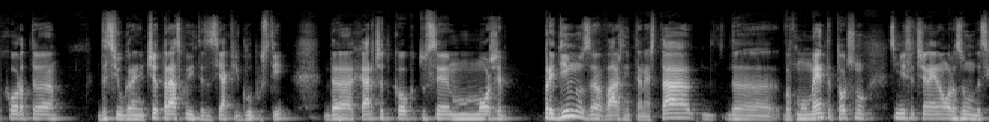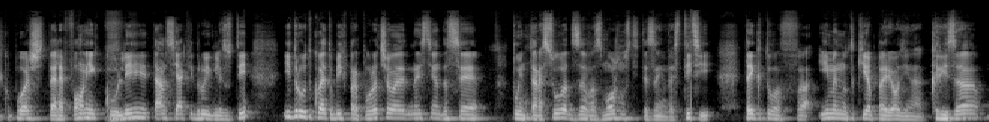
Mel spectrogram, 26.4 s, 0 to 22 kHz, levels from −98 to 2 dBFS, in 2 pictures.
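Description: Three abrupt skips cut into the speech at 10.47 s, just before "момента точно смисля че", at 16.43 s, right after "коли там всякакви други", and at 22.38 s, after "поинтересуват за възможностите за". Each drops roughly a twentieth of a second, with the two sides butted together and no gap. The regular six-second spacing makes audio missing between chunks the likely cause, with a short slice lost each time one block closed and the next opened.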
